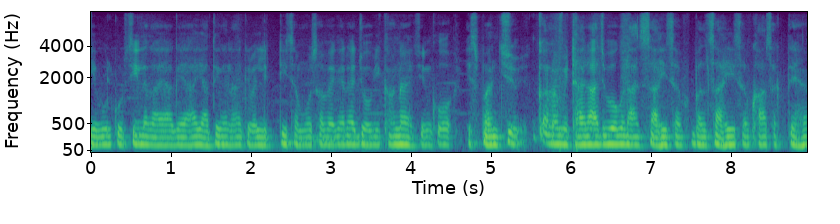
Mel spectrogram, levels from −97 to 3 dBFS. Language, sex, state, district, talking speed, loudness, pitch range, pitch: Hindi, male, Bihar, Supaul, 185 wpm, -25 LUFS, 125-130 Hz, 125 Hz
